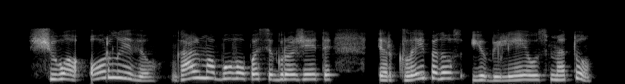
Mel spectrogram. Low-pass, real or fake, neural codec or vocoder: 5.4 kHz; real; none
